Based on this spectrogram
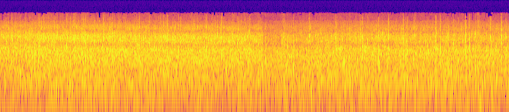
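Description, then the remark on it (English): Sustained, dense applause from a large crowd in the chamber of the House of Representatives, praising Speaker O'Neill as he leaves, a steady wash of clapping with no pauses and no one speaking over it. “O'Neill wiped tears from his eyes as he waited for the applause to subside.”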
